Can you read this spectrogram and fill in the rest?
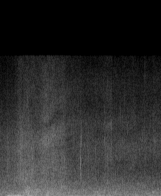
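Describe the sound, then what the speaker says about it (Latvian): Strong wind gusts roar and buffet the microphone at a lakeside fishing spot, a loud continuous rush with no voices. "Tas vējš tik stiprs, ka viņš pūš viņu atpakaļ"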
